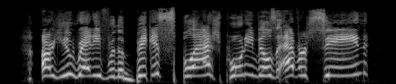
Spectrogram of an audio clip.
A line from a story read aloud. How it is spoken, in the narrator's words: Rainbow Dash hollered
